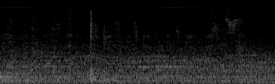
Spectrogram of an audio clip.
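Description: Chalk or marker writing a chemistry formula on a classroom board, a steady faint scratchy texture with one sharper tap partway through, heard close without speech.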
